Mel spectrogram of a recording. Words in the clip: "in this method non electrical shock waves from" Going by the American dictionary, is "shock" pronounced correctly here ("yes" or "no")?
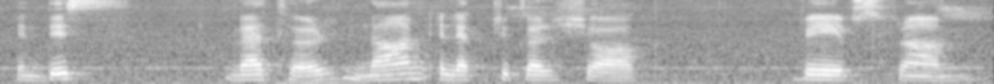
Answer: yes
